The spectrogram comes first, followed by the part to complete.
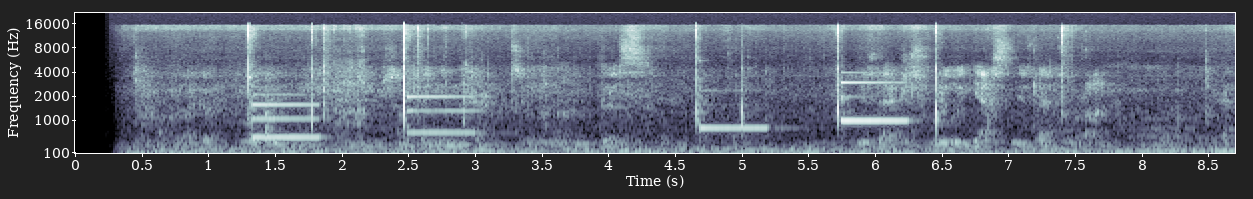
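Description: Four electronic beep tones, each about half a second long and each a step higher in pitch than the last, set off by presses of push buttons on a Teensy microcontroller breadboard circuit. Each tone starts with a click.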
